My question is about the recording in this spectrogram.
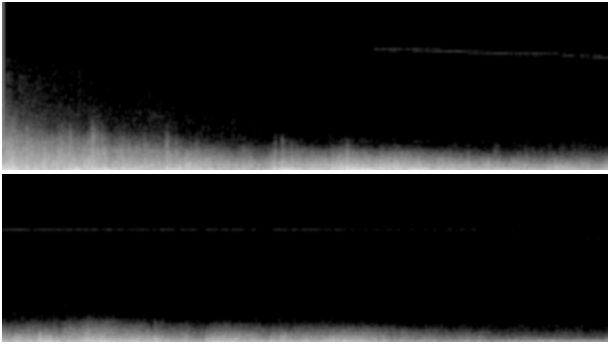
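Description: Deep rolling rumble of thunder, already going and swelling again about three seconds in, then slowly dying away until it is faint by the end.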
